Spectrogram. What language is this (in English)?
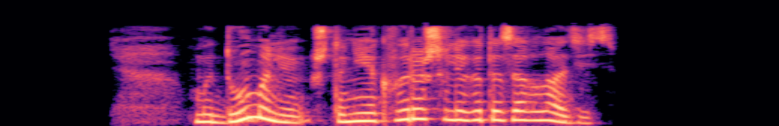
Belarusian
